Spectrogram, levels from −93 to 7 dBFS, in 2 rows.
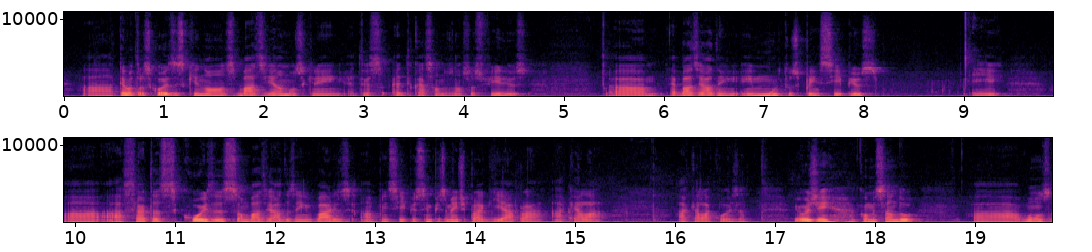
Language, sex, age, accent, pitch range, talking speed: Portuguese, male, 40-59, Brazilian, 70-85 Hz, 130 wpm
